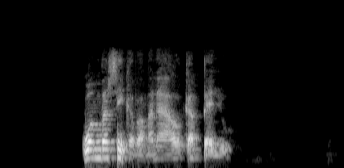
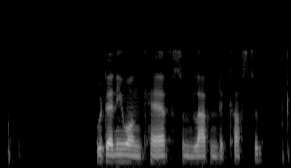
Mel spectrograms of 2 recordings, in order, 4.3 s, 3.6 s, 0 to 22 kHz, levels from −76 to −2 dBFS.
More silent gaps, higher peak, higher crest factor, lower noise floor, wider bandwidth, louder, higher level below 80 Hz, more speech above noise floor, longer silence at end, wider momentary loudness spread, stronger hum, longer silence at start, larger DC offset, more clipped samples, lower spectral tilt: neither; first, -2 dBFS vs -16 dBFS; about the same, 18 dB vs 20 dB; second, -73 dBFS vs -88 dBFS; about the same, 7.8 kHz vs 7.6 kHz; first, -17 LUFS vs -34 LUFS; first, -62 dBFS vs -82 dBFS; about the same, 57 dB vs 54 dB; first, 1.4 s vs 0.4 s; second, 7 LU vs 16 LU; neither; second, 1.05 s vs 1.2 s; neither; neither; about the same, -5.5 dB/octave vs -5 dB/octave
